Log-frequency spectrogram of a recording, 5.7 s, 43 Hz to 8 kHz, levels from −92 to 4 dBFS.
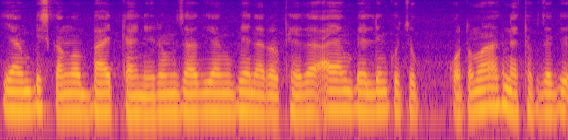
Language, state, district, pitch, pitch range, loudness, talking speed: Kokborok, Tripura, West Tripura, 125 Hz, 120-130 Hz, -16 LUFS, 170 wpm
